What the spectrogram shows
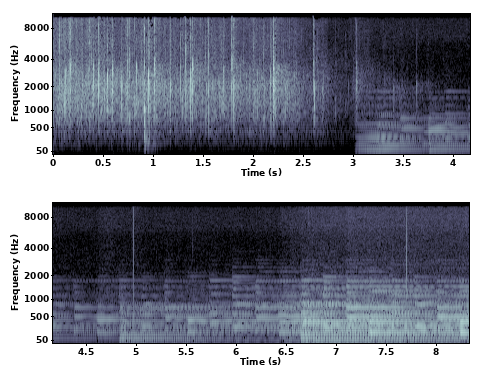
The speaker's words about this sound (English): Clap your hands and let's watch the next testimony.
